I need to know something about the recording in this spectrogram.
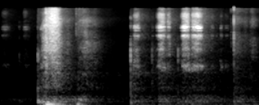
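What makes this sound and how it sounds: A plastic Apple Pencil tip scratches and lightly taps across a flat iPad Pro glass screen fitted with a matte screen protector while drawing a shoe. It makes dry, papery stroke scratches with soft low thumps and bright hiss. A strong stroke starts and fades, then several shorter scratchy strokes and taps follow after a brief pause.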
